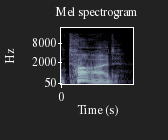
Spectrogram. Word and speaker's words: Todd: So my name being Todd, rhyming with pod, was perfect.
